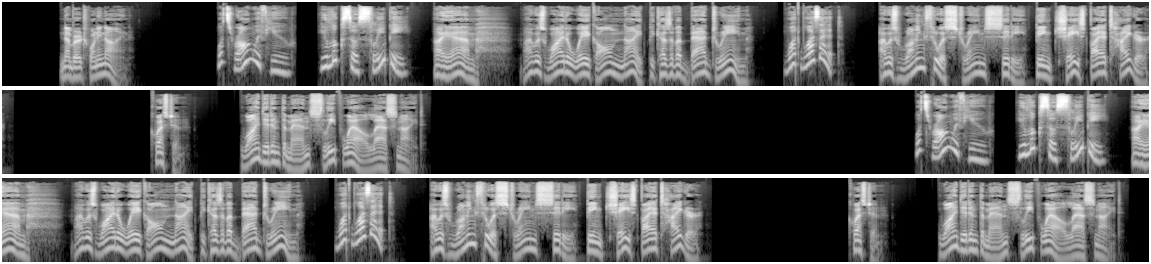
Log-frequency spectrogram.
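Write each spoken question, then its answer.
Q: Why didn't the man sleep well last night?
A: He had a bad dream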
